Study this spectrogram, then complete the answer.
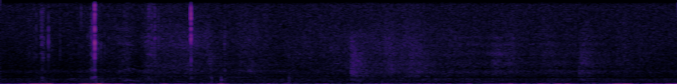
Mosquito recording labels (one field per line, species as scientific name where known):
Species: Anopheles funestus s.l.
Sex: female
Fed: unfed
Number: one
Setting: cup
